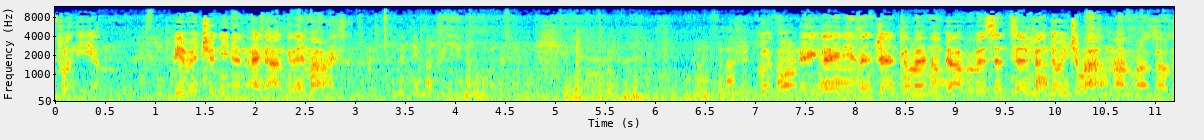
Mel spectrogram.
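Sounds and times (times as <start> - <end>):
TGV high-speed train running with rolling rumble: 0.0 - 11.1
speech: 0.1 - 0.6, 1.2 - 11.1
faint clatter of TGV high-speed train: 3.0 - 7.0.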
